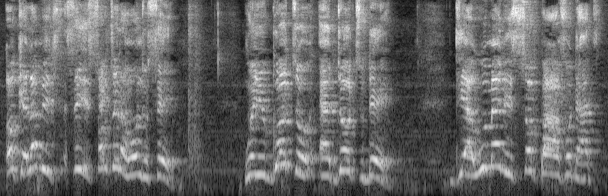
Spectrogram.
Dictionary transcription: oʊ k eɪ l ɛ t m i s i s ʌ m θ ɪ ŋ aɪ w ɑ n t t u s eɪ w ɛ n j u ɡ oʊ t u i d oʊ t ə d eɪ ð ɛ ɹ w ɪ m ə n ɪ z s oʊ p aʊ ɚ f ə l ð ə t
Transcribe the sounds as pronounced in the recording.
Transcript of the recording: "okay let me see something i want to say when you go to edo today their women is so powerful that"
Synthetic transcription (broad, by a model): oʊ k eɪ l ɛ t m i s i s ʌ m t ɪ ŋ aɪ w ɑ n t t u s eɪ w ɛ n j u ɡ oʊ t u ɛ d oʊ t ə d eɪ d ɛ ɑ w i m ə n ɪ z s oʊ p aʊ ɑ f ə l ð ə t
